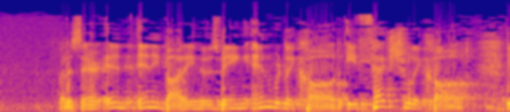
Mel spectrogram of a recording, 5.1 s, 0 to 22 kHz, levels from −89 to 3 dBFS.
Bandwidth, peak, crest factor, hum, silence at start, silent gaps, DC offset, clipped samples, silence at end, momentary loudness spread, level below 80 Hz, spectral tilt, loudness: 13.5 kHz; 0 dBFS; 12 dB; none; 0 s; none; under 0.1%; under 0.1%; 0 s; 5 LU; -38 dBFS; -5 dB/octave; -12 LUFS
